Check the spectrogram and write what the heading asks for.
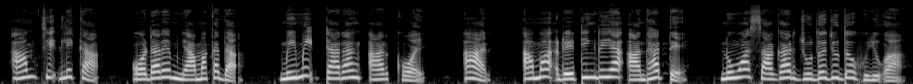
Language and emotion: Santali, neutral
